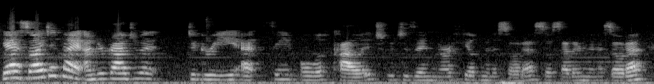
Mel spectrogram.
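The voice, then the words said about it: Noticeable regional accent. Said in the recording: “are you laughing at my accent?”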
